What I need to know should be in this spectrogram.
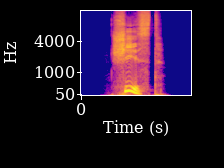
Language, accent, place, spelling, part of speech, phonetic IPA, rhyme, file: German, Germany, Berlin, schießt, verb, [ʃiːst], -iːst, De-schießt.ogg
- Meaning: inflection of schießen: 1. second/third-person singular present 2. second-person plural present 3. plural imperative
